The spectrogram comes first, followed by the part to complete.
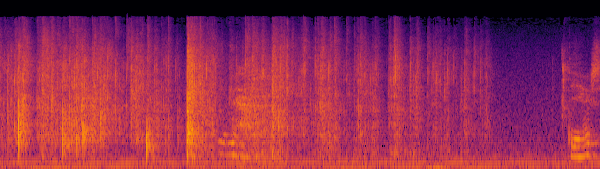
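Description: Plastic dog-treat packaging crinkling and crackling as it is handled and opened, with a sharp, loud crackle about two seconds in, dying away over the last second or so.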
